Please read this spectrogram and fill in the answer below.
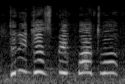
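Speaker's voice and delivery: high, disbelieving question; disbelief. Retold or imitated. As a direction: squeak it out, amazed. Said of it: "I was like".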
